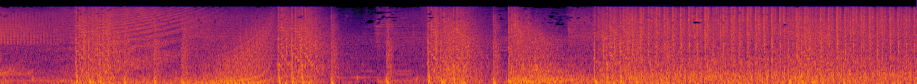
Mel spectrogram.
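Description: Rapid bursts of gunfire and crackling bullet-destroying blasts from the D-pad weapon in Enter the Gungeon fill the scene, dense and continuous with sharp loud hits and brief gaps.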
